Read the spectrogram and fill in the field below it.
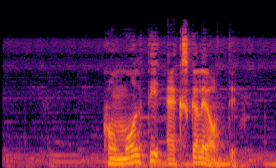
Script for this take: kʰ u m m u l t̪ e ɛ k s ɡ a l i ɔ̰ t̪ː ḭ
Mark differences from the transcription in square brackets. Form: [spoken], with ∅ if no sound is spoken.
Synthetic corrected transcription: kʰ [o] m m [o] l t̪ [i] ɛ k s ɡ a l [e] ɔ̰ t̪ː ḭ

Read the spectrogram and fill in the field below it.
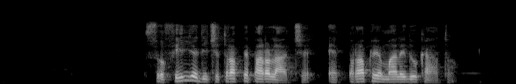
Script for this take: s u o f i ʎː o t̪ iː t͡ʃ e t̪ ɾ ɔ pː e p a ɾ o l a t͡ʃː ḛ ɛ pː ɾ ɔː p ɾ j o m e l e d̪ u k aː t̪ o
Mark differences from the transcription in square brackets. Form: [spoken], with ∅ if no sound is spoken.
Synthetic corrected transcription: s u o f i ʎː o [d̪] iː t͡ʃ e t̪ ɾ ɔ pː e p a ɾ o l a t͡ʃː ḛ ɛ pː ɾ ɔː p ɾ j o m [a] l e d̪ u k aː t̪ o

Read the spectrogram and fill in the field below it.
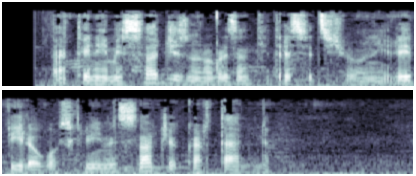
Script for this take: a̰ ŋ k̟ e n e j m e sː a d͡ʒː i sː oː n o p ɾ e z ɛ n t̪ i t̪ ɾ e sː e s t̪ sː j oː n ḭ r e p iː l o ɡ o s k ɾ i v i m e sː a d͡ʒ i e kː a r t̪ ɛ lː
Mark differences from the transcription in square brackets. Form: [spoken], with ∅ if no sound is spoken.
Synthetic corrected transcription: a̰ ŋ k̟ e n e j m e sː a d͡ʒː i [s] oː n o p ɾ e z ɛ n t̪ i t̪ ɾ e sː e [∅] t̪ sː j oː n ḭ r e p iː l o ɡ o s k ɾ i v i m e sː a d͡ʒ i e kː a r t̪ ɛ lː

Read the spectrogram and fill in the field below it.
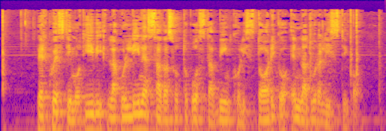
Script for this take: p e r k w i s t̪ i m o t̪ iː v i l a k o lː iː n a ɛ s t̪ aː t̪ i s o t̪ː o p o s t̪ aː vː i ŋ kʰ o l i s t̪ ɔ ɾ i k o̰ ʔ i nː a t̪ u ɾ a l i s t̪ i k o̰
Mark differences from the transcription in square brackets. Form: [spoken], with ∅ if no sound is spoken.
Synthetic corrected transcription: p e r k w [e] s t̪ i m o t̪ iː v i l a k o lː iː n a ɛ s t̪ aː t̪ [a] s o t̪ː o p o s t̪ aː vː i ŋ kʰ o l i s t̪ [ɔː] ɾ i k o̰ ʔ [e] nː a t̪ u ɾ a l i s t̪ i k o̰

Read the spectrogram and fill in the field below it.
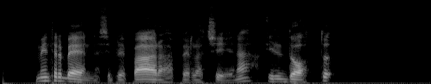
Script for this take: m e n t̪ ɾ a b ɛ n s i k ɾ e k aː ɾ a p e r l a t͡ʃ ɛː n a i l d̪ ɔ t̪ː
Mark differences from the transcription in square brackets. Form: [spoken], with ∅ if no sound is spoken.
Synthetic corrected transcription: m e n t̪ ɾ [e] b ɛ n s i [p] ɾ e [p] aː ɾ a p e r l a t͡ʃ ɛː n a i l d̪ ɔ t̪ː

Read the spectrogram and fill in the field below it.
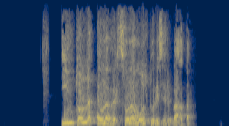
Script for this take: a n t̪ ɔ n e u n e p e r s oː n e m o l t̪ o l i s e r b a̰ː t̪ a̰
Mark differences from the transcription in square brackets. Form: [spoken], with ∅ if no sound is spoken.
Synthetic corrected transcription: [i] n t̪ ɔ n [ɛ] u n [a] p e r s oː n [a] m o l t̪ o [ɾ] i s e r [v] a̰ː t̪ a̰

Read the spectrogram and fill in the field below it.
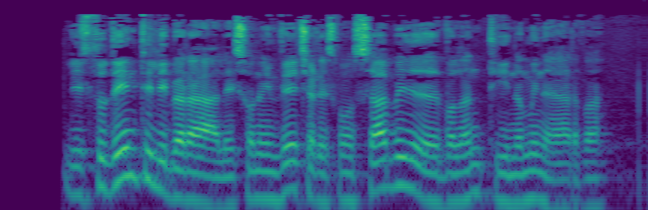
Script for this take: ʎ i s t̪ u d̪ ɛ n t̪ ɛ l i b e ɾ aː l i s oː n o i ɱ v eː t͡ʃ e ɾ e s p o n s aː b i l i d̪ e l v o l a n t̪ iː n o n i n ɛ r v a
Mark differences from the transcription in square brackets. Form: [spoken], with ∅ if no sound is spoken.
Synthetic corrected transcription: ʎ i s t̪ u d̪ ɛ n t̪ [i] l i b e ɾ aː l i s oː n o i ɱ v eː t͡ʃ e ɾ e s p o n s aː b i l i d̪ e l v o l a n t̪ iː n o [m] i n ɛ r v a

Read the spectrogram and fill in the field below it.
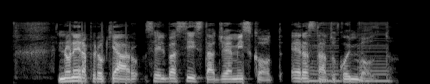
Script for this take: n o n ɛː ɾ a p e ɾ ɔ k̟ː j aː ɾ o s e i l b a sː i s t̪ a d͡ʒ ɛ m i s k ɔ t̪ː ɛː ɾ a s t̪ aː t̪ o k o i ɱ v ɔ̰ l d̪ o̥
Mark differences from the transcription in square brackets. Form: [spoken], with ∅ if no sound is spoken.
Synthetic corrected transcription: n o n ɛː ɾ a p e ɾ ɔ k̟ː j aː ɾ o s e i l b a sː i s t̪ a d͡ʒ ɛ m i s k ɔ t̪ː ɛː ɾ a s t̪ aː t̪ o k o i ɱ v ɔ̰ l [t̪] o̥

